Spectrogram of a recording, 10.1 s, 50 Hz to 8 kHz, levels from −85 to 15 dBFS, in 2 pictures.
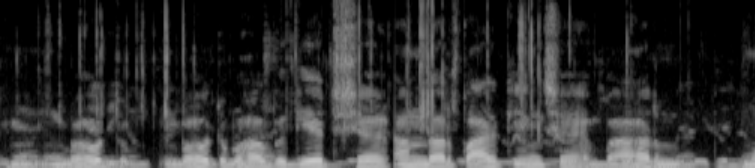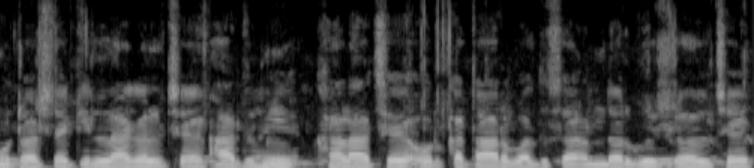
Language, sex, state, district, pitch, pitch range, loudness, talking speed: Hindi, male, Bihar, Saharsa, 145 Hz, 145-150 Hz, -16 LUFS, 130 wpm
